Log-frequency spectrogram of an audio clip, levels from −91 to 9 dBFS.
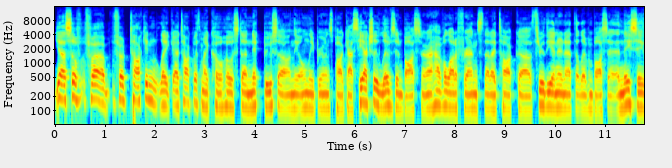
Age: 20-39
